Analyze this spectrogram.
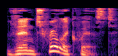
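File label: "ventriloquist", British English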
